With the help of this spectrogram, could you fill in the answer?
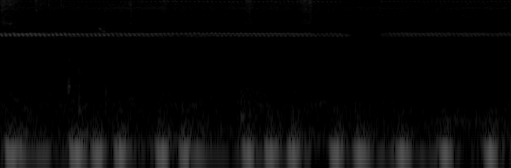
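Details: Night insect chorus in Thailand, heard as a continuous high-pitched trill with a thin hiss above. It is quiet and partly masked by soft, regular low thumps about every half second.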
